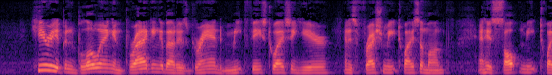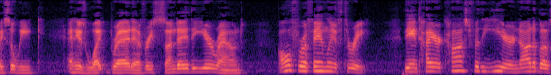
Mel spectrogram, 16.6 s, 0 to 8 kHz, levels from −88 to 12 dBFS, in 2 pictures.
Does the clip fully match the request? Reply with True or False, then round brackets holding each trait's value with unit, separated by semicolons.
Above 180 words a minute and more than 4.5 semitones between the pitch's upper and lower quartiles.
True (190 wpm; 5.1 semitones)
